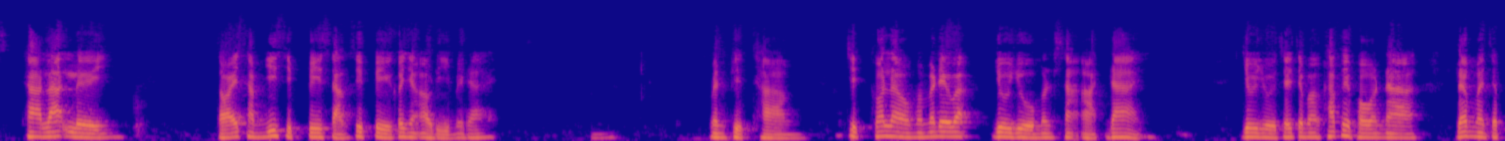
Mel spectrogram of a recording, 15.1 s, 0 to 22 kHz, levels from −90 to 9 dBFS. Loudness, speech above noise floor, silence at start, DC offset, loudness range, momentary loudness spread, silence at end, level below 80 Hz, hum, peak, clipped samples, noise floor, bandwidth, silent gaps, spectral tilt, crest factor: -29 LUFS; 51 dB; 0.25 s; under 0.1%; 7 LU; 10 LU; 0.05 s; -64 dBFS; none; -10 dBFS; under 0.1%; -79 dBFS; 9.2 kHz; none; -7.5 dB/octave; 20 dB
